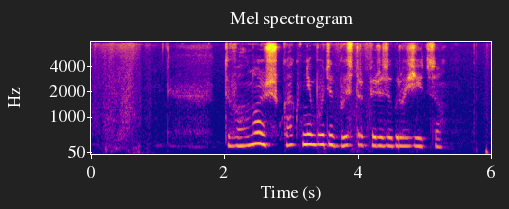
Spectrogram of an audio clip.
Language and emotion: Russian, neutral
